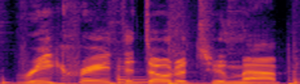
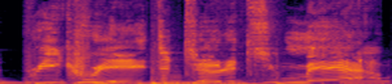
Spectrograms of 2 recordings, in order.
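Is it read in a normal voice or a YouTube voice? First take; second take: normal; YouTube. First: It is read in a normal voice. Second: It is read in a YouTube presenter voice.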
